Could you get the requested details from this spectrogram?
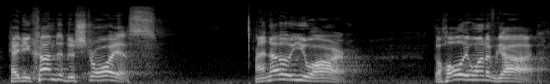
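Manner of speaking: understated cry of recognition; mild demon outcry. Acted. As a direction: lightly act a possessed man's challenge. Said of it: "he cried out in a loud voice".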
